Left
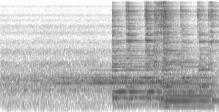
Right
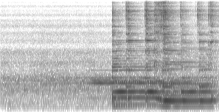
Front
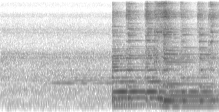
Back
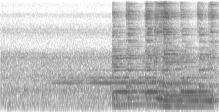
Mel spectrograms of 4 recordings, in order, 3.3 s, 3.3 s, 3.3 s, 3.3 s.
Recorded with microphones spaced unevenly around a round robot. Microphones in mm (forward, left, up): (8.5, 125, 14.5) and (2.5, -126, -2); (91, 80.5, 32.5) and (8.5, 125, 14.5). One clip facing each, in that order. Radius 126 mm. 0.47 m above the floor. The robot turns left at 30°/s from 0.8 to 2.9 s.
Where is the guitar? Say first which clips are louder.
Right 6 dB, front 5 dB; 115° right, 0.6 m; by 3.2 s 150° right, 0.6 m.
